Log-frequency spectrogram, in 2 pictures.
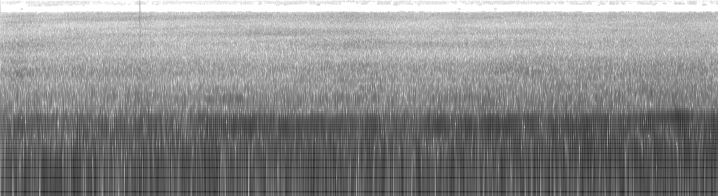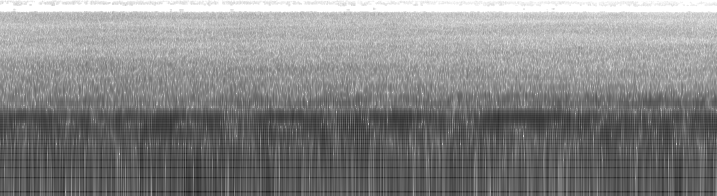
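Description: Low, steady engine drone of a passing cargo freighter over a rumbling hiss, its hum stepping slightly higher in pitch about halfway through.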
